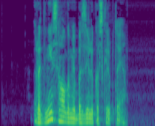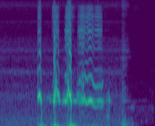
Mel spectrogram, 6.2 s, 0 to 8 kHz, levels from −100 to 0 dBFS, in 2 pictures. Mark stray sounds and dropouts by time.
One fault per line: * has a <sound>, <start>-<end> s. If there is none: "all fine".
* has a bark, 3.9-5.4 s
